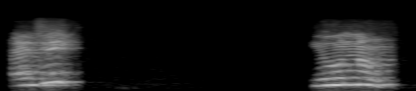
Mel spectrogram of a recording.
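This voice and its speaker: A woman's voice: sits high, extremely slow. A young woman teaching a casual live online class, chatty and teasing with her students, with a cold and a cough. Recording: roomy, dull lo-fi sound.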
